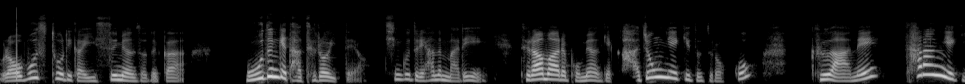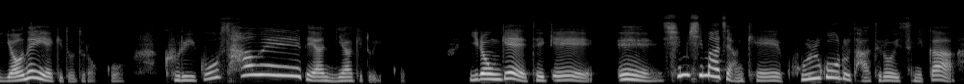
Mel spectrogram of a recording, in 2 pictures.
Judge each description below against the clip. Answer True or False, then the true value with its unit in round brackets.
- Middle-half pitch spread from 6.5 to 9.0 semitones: True (8.0 semitones)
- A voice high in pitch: True (210 Hz)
